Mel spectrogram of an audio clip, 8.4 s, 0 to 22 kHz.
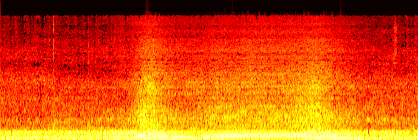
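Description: Turbocharged engine of a 2021 Can-Am Maverick X3 with aftermarket exhaust, a loud close idle rumble swelling into two revs that rise and fall, about three seconds apart.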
